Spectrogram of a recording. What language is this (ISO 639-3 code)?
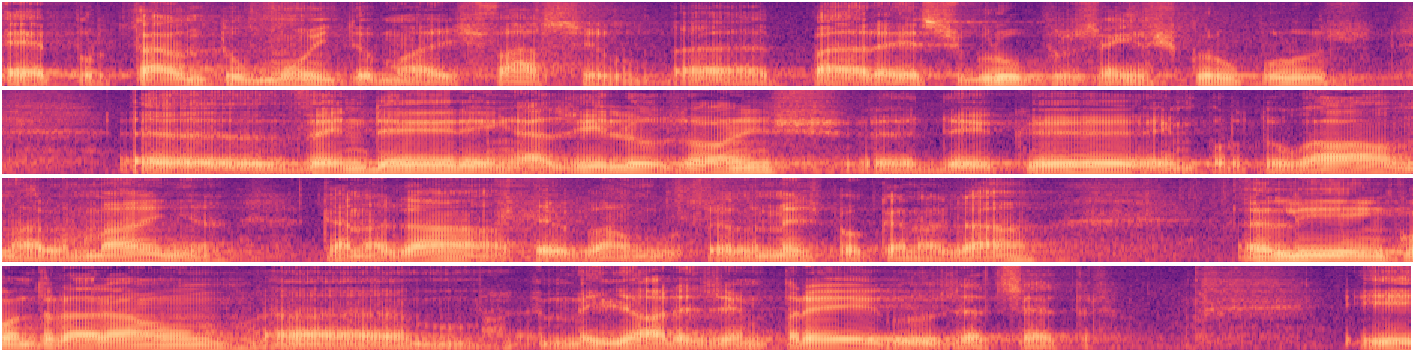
por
